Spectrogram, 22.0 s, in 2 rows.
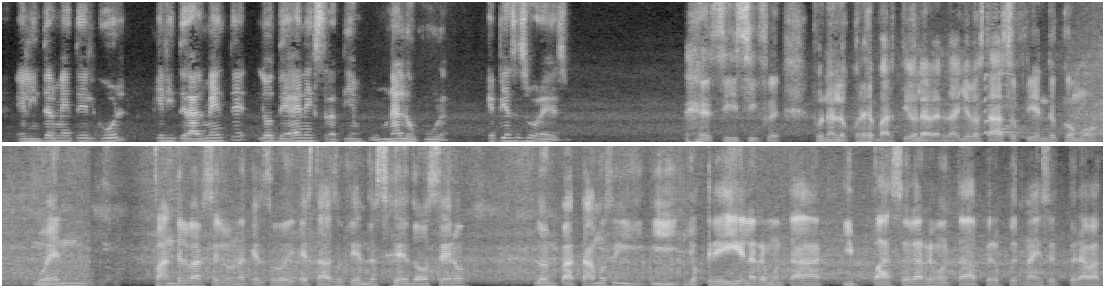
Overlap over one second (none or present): none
